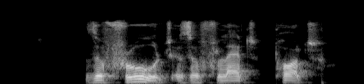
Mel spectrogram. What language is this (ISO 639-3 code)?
eng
